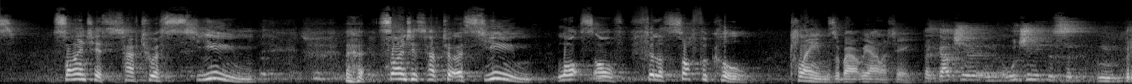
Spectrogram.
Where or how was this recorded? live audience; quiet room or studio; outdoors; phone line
live audience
